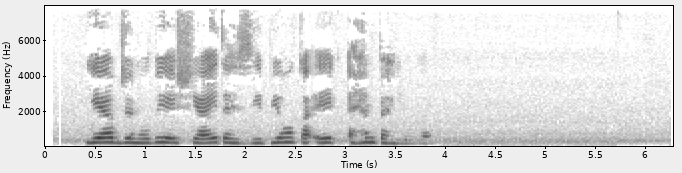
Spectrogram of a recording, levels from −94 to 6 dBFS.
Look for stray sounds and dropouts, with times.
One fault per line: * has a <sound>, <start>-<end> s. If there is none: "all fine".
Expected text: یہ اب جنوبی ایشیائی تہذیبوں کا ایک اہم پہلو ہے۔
all fine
